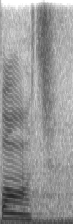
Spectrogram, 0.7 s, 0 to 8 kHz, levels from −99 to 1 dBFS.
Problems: constant background noise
